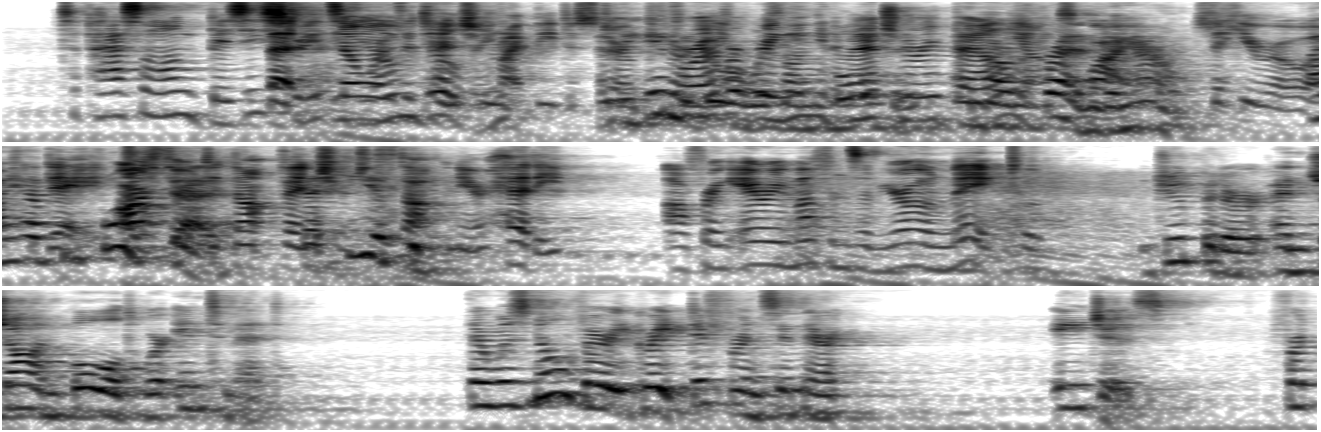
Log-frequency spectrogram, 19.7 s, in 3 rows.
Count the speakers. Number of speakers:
three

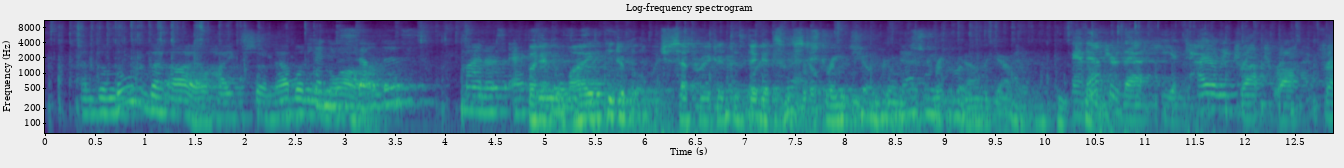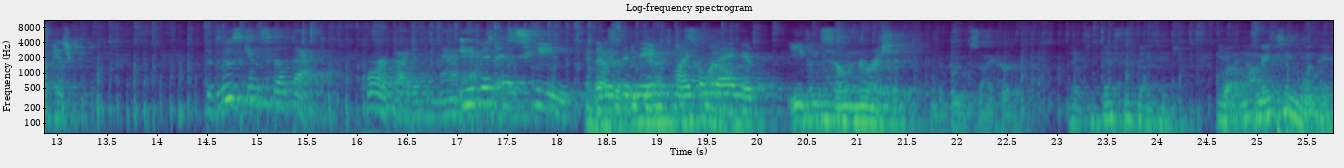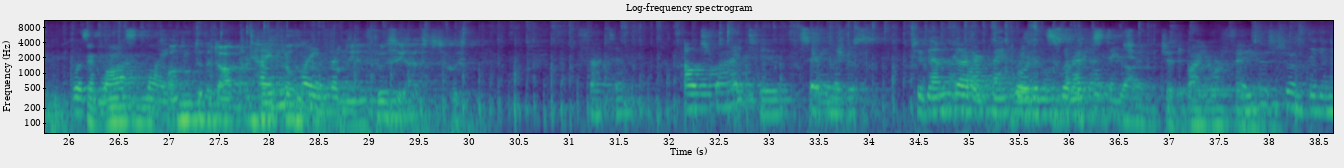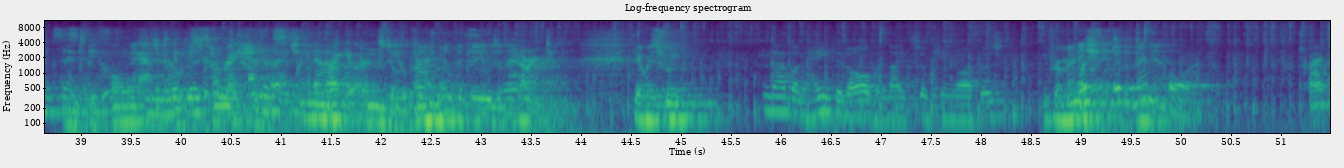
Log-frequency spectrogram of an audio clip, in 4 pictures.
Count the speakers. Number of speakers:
nine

